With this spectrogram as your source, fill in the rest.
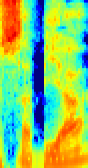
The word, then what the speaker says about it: sabiá: Então aqui a gente pode ver o sabiá e o sabia, né?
